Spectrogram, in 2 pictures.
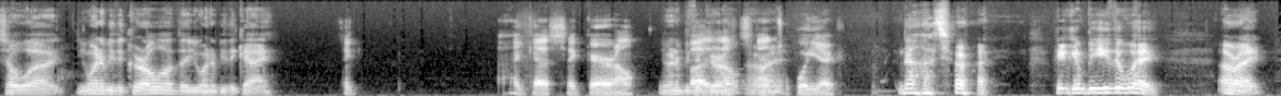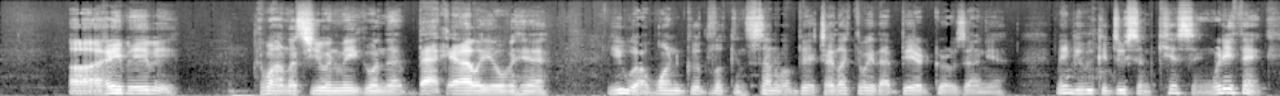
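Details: Adult male speakers; ordinary speech.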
